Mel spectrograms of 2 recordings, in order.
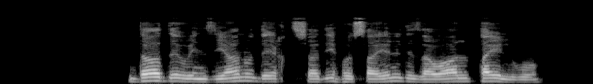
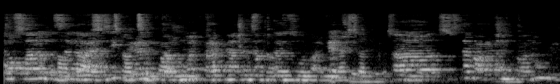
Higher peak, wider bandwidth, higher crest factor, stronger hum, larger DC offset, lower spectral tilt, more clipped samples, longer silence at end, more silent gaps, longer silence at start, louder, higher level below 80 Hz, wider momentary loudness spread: first, -2 dBFS vs -8 dBFS; second, 9.6 kHz vs 11.5 kHz; first, 20 dB vs 14 dB; neither; neither; about the same, -5 dB/octave vs -5 dB/octave; neither; first, 0.55 s vs 0 s; neither; first, 1.3 s vs 0.05 s; first, -20 LUFS vs -23 LUFS; second, -70 dBFS vs -60 dBFS; first, 10 LU vs 6 LU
